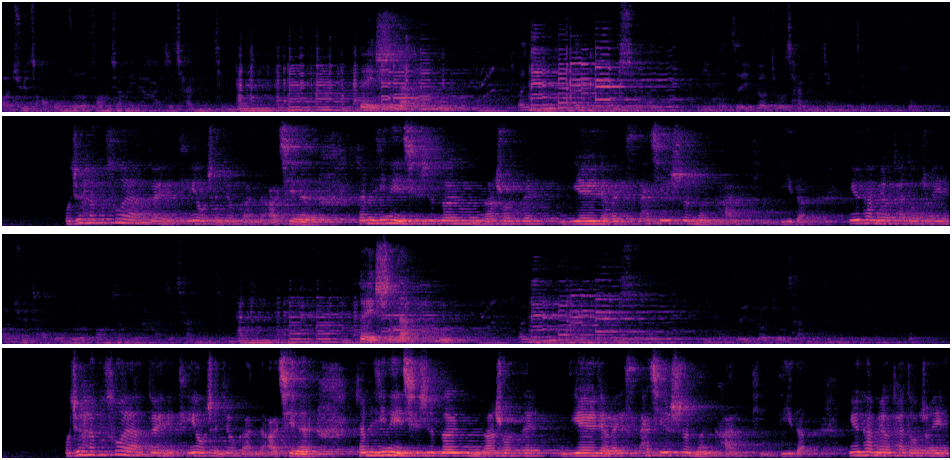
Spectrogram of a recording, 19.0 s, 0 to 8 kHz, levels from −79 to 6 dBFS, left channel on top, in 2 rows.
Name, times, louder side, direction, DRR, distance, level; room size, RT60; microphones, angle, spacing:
voice 1, 0.0-3.0 4.7-9.2, left 1 dB, 60° left, 4 dB, 0.9 m, -47 dB
sound 1, 2.3-4.6 4.8-4.9 5.3-6.9, left 3 dB, 30° left, 0.5 m, -39 dB
voice 2, 3.6-4.6 10.1-18.9, right 3 dB, 40° right, 6 dB, 0.5 m, -30 dB
10.5 x 4.6 x 7.5 m, 2.2 s
head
